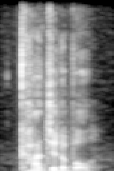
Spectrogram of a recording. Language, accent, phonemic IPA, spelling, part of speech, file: English, US, /ˈkɑd͡ʒɪtəbəl/, cogitable, adjective, En-us-cogitable.ogg
- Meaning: Thinkable, conceivable, able to be imagined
